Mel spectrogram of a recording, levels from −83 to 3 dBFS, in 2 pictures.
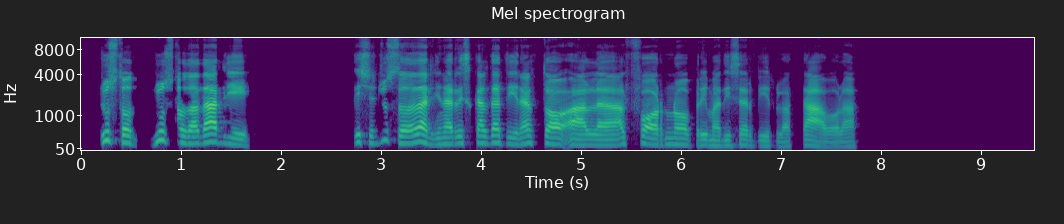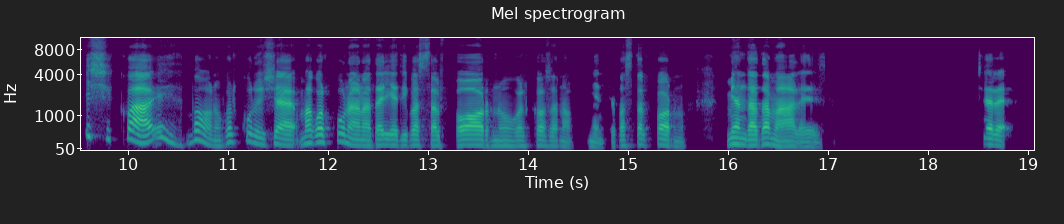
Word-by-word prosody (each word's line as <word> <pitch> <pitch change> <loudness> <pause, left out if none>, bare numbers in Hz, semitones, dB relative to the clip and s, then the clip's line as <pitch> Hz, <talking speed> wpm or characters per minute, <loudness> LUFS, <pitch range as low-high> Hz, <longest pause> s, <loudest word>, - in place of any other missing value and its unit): Giusto 195 -6 +1 0.2
giusto 200 -5 -1
da 155 0 +4
dargli 165 -7 +6 1.1
dice: 180 -3 -2
"Giusto 175 -3 -2
da 155 - +3
dargli 170 -9 +6
'na 145 0 +5
riscaldatina 160 -2 +2
al 170 +1 +1
to 145 -4 +3
al 125 0 +4
al 120 0 +4
forno 135 0 -1
prima 120 -2 -4
di 115 +1 -8
servirlo 110 -4 -6
a 95 - -9
tavola". 95 +1 0 1.8
Eh, - - -6
sci 255 -6 -6
qua - - +4
eh, 185 - -11
bono, 175 - -7
qualcuno 185 - -11
dice: 125 -2 +1
"Ma 160 +3 -2
qualcuno 185 +2 -4
ha - - +3
1 115 -1 -1
teglia 125 0 -1
di 120 0 -9
pasta 120 -1 -4
al 115 - -5
forno, 120 -2 -2
qualcosa" 110 0 -8
no, 100 -4 -13
niente, 95 -6 -14
pasta 115 +2 -7
al 130 - -19
forno, 115 -8 -4 0.4
mi 140 - -8
è - - +2
andata 135 +1 +1
male, 100 -5 -2
z - - -24 1.6
Cere - - -2
130 Hz, 150 wpm, -26 LUFS, 115-165 Hz, 1.8 s, dargli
